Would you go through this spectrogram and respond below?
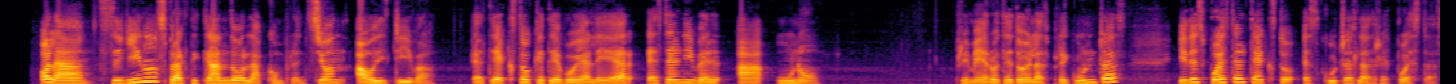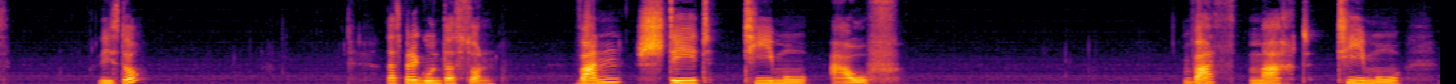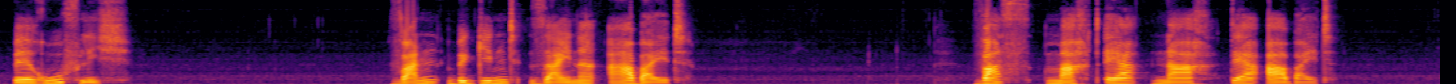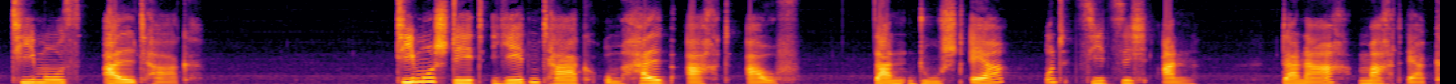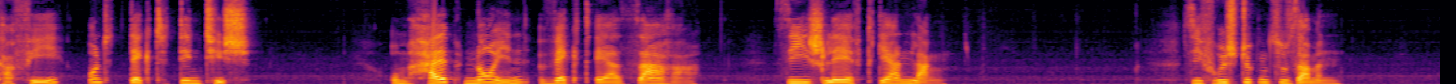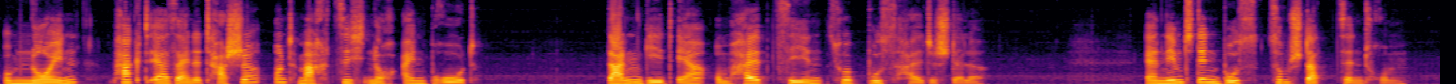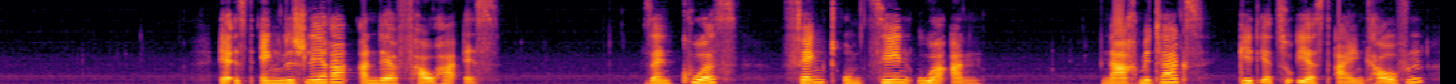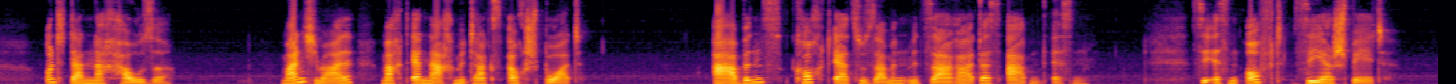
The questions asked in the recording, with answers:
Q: ¿Wann steht Timo auf?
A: Um halb acht.

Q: Was macht Timo beruflich?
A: Er ist Englischlehrer.

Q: Wann beginnt seine Arbeit?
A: Um 10 Uhr.

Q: Was macht er nach der Arbeit?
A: Er geht einkaufen. Manchmal macht er Sport.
